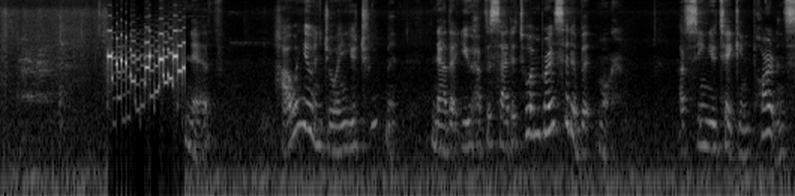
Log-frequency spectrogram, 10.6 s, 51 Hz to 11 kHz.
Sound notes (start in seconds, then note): 1.4 computer chirps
